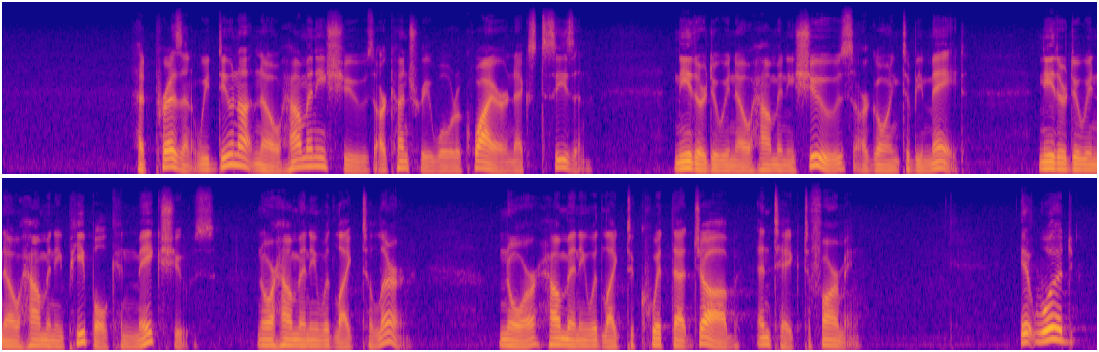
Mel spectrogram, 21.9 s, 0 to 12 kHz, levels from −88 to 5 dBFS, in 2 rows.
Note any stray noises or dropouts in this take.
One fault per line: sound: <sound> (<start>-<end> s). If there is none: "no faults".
no faults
